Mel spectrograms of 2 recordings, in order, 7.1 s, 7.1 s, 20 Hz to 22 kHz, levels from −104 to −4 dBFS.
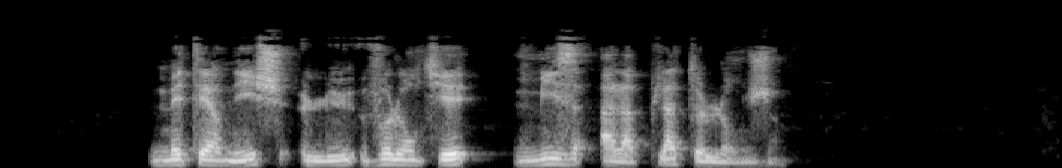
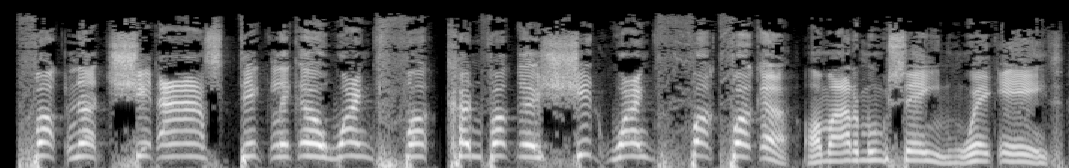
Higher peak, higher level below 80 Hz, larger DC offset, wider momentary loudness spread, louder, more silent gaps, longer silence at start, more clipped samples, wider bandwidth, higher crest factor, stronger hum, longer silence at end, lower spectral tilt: second, -4 dBFS vs 0 dBFS; second, -66 dBFS vs -34 dBFS; neither; first, 13 LU vs 6 LU; second, -23 LUFS vs -15 LUFS; neither; first, 1 s vs 0.1 s; neither; second, 9.2 kHz vs 15.5 kHz; about the same, 20 dB vs 16 dB; neither; first, 1.9 s vs 0.05 s; about the same, -4.5 dB/octave vs -3.5 dB/octave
